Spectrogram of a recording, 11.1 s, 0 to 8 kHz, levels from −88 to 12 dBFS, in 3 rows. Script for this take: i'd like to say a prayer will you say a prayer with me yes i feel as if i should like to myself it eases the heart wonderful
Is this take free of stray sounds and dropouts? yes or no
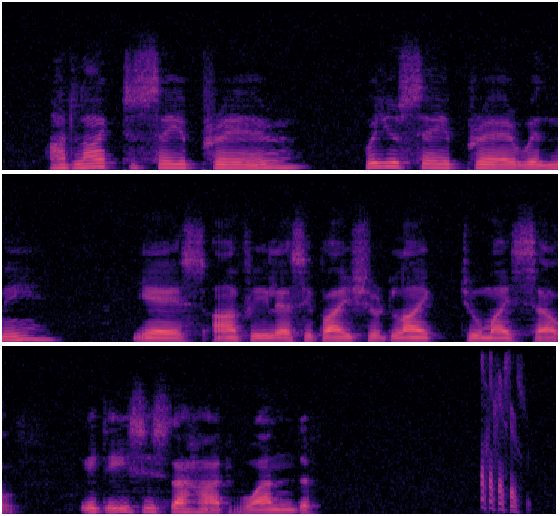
no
